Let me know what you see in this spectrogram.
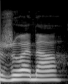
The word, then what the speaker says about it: Johanna: C'est comme ça qu'on prononce votre nom oui, plutôt Johanna.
